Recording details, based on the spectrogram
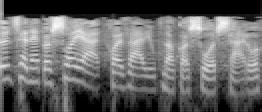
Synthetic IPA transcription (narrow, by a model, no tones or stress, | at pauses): ønt͡ʃɛnɛkɒʃɒjaːt̪hɒzaːjuknɒkɒʃo̞rʃa̰ːɾoːl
